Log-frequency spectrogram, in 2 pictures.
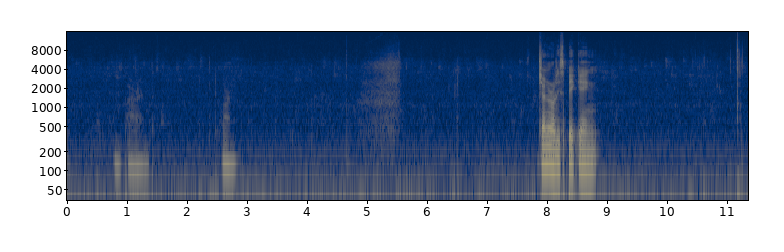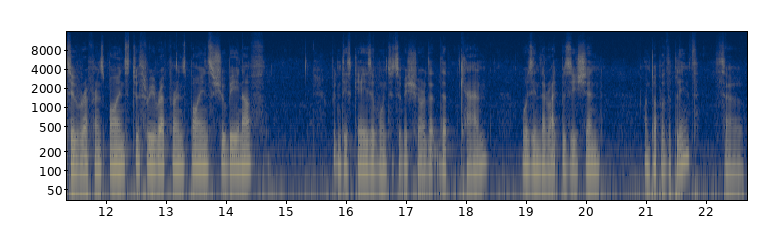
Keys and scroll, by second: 4.6 ctrl+d, 15.2 ctrl+d.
